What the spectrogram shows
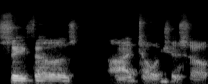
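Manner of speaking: deep, slow, unhurried delivery. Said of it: "in that big booming voice of his".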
